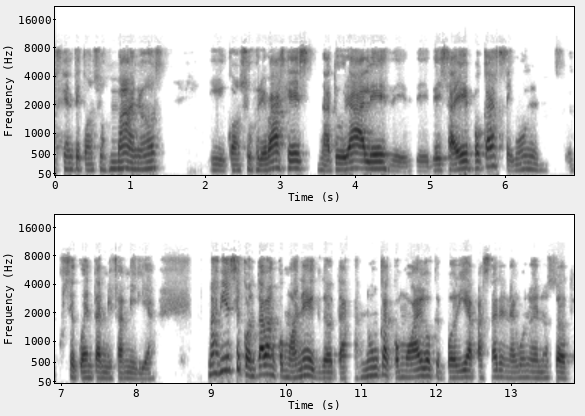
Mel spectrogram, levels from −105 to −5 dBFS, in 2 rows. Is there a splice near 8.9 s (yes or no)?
yes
